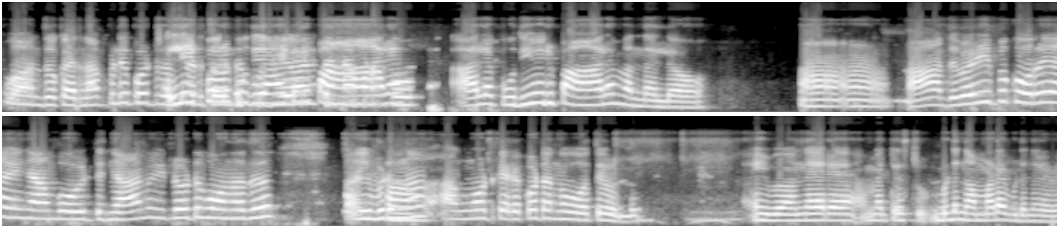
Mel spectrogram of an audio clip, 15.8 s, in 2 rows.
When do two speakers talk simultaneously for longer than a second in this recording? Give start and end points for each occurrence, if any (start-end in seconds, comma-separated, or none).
1.3-3.1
